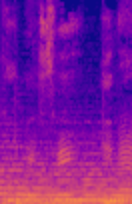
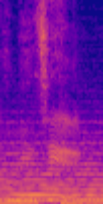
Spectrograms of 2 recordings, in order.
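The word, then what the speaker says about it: Gomez: 스페인어 성이라 원어 발음은 고메즈가 아니라 고메스이나 미국 기반으로 활동하고 있고 본인도 미국인이므로 종종 설리나 고메즈 정도의 발음으로 불릴 때도 있다.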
